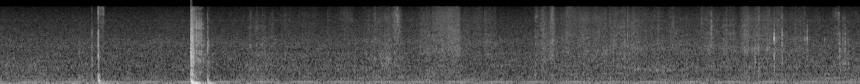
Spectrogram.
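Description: Desk handling noises: a small click about a second in, then a sharp knock about two seconds in, followed by soft, sparse rustling, all over a steady low electrical hum.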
